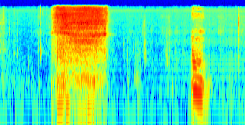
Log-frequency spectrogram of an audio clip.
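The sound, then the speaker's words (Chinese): Noodles gulped down with chopsticks at a noodle shop: one long, loud, noisy slurp, then a short, throaty mouth sound. “这时候店家送了面过来，叶枫搅动着筷子大口地吞咽着，一边吃一边含糊不清地说着”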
